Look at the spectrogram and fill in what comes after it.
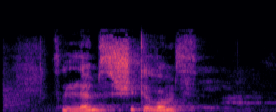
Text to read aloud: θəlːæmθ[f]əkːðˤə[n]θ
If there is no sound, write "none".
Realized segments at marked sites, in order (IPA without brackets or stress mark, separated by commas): ʃ, m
